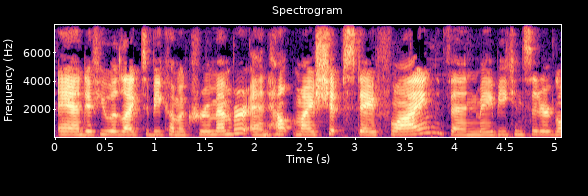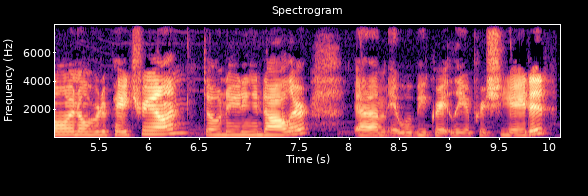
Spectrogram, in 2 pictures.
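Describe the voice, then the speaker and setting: In a sharp-toned, fairly high voice at a moderate pace, the webcomic artist and channel host answers questions in a casual chat with her sister. She giggles, rambles and pokes fun at herself, while music plays beneath.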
